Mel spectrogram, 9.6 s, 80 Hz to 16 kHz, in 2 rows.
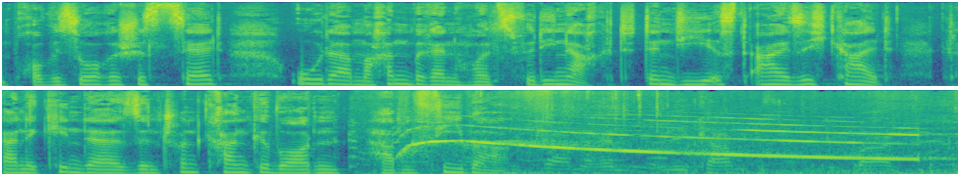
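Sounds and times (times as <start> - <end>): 
speech: 0.0 - 9.2
low rumble of traffic: 0.0 - 9.5
outdoor noise: 0.0 - 9.5
ambulance siren wailing at a makeshift camp: 6.6 - 9.5.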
